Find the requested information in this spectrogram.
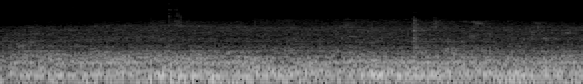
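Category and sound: ambience, airplane cabin ambience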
